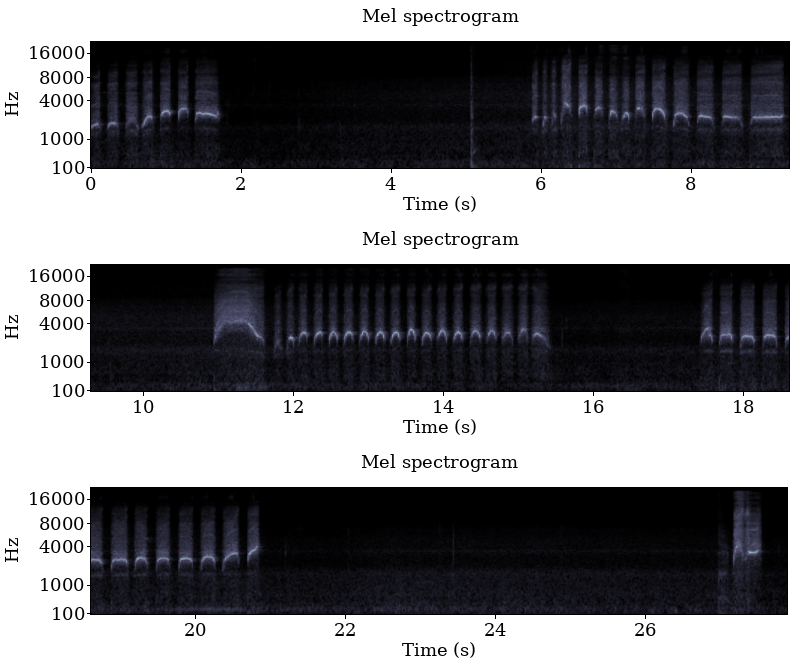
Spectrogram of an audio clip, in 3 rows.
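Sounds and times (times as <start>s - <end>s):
rapid high whistled calls: 0.0s - 1.8s, 5.8s - 9.3s, 10.9s - 15.4s, 17.4s - 20.9s, 27.0s - 27.6s.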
